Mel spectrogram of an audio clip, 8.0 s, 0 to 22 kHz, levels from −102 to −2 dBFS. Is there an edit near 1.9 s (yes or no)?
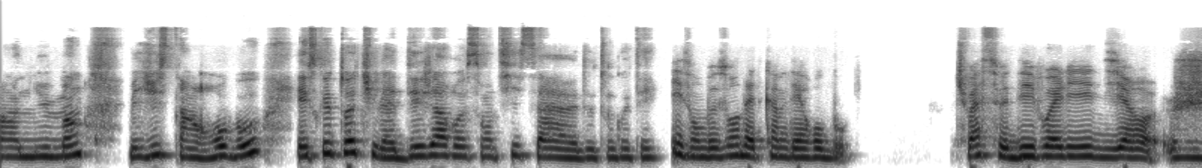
no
